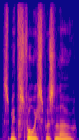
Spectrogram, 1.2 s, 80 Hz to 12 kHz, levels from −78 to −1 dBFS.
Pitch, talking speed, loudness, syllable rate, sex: 130 Hz, 200 wpm, -18 LUFS, 4.7 syllables/s, male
